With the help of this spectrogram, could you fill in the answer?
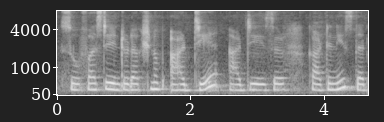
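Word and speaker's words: Hergé: whose pen name was RJ, and he was just known for by his pen name only, RJ, which is the French pronunciation of the reverse of his initial, and he was well known for creating the Adventure of Tintin.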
